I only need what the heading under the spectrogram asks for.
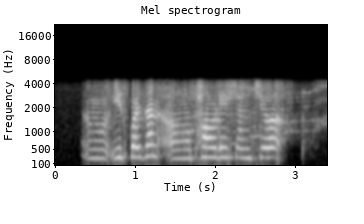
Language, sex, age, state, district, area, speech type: Kashmiri, male, 18-30, Jammu and Kashmir, Kulgam, rural, conversation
